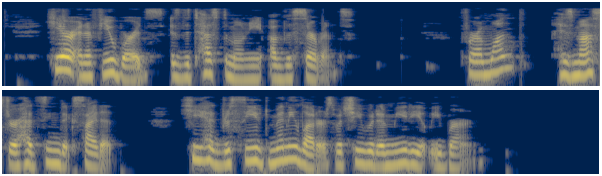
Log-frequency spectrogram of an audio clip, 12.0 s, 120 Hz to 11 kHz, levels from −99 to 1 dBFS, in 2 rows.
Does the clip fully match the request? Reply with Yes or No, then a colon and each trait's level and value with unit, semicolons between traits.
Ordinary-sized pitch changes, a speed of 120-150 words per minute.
Yes: average, 3.6 semitones; average, 145 wpm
